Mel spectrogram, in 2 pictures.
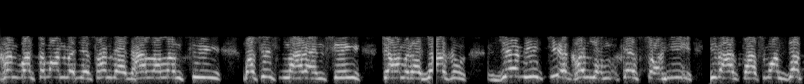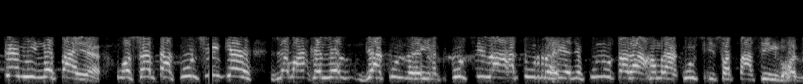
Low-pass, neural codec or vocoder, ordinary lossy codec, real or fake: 3.6 kHz; none; none; real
